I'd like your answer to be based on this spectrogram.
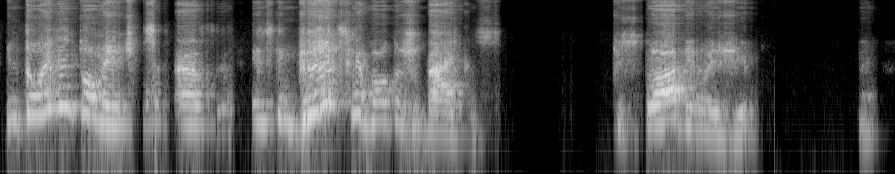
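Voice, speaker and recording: Bright-voiced Brazilian man lecturing. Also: high voice, animated, low-quality recording. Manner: halting, repeats and rephrases words. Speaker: history professor, guest lecturer. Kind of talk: academic lecture, spoken off the cuff.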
